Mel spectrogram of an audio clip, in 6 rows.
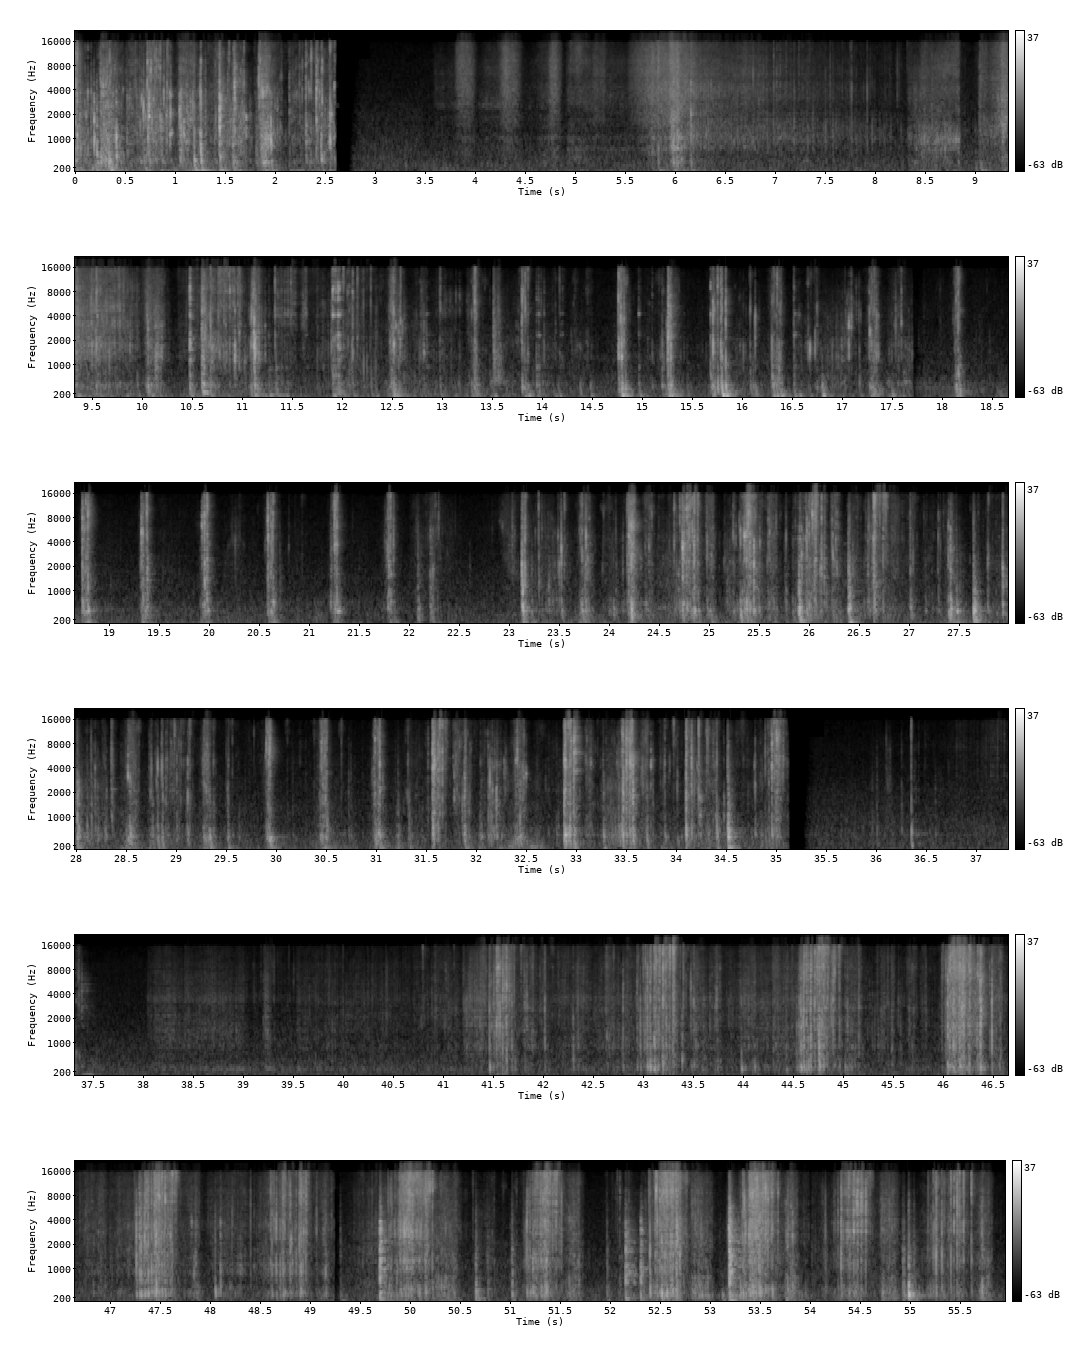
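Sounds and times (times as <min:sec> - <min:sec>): slime crackling and popping: 0:05.7 - 0:11.6, 0:38.0 - 0:55.9.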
